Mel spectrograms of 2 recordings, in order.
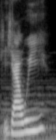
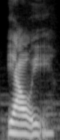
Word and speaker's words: yaoi: I feel like if you say it fast enough, it sounds like a W, like yaoi. But if you say it properly, it's yaoi.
